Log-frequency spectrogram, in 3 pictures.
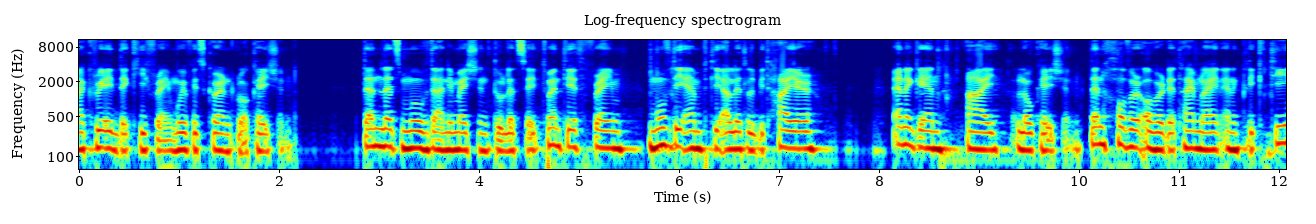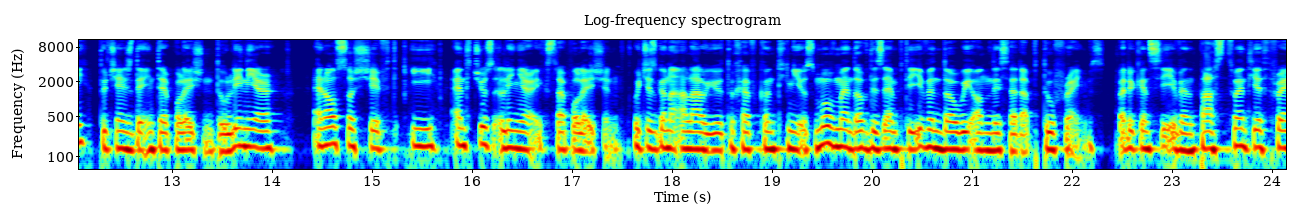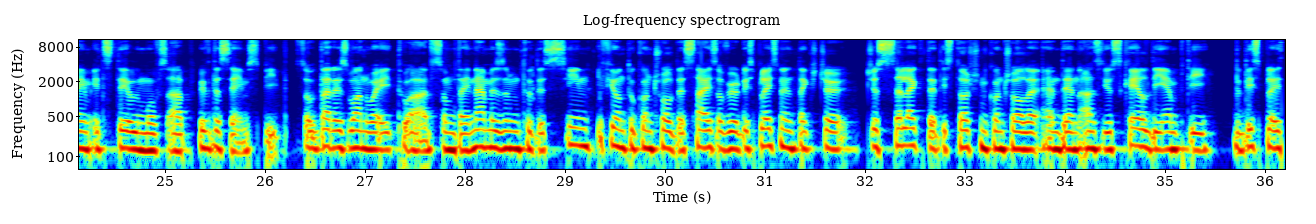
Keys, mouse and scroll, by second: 3.2-5.6 drag, 5.7 g, 8.5 i, 11.8 t, 15.3 shift+e, 21.1-22.4 drag, 23.9-25.3 middle drag, 25.3 click, 26.8-28.1 middle drag, 28.1 drag, 28.3-31.9 shift+middle drag, 29.3 click, 33.5 s.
